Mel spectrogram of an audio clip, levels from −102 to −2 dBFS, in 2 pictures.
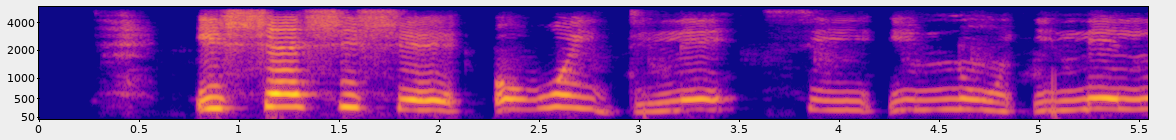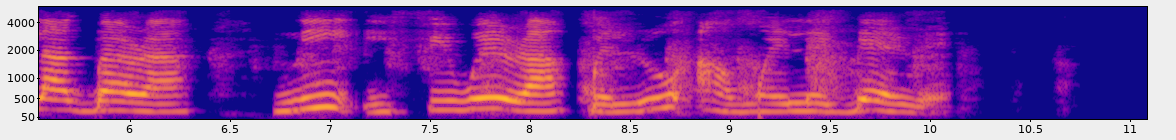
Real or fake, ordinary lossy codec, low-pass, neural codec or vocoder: fake; none; 5.4 kHz; vocoder, 44.1 kHz, 128 mel bands every 256 samples, BigVGAN v2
